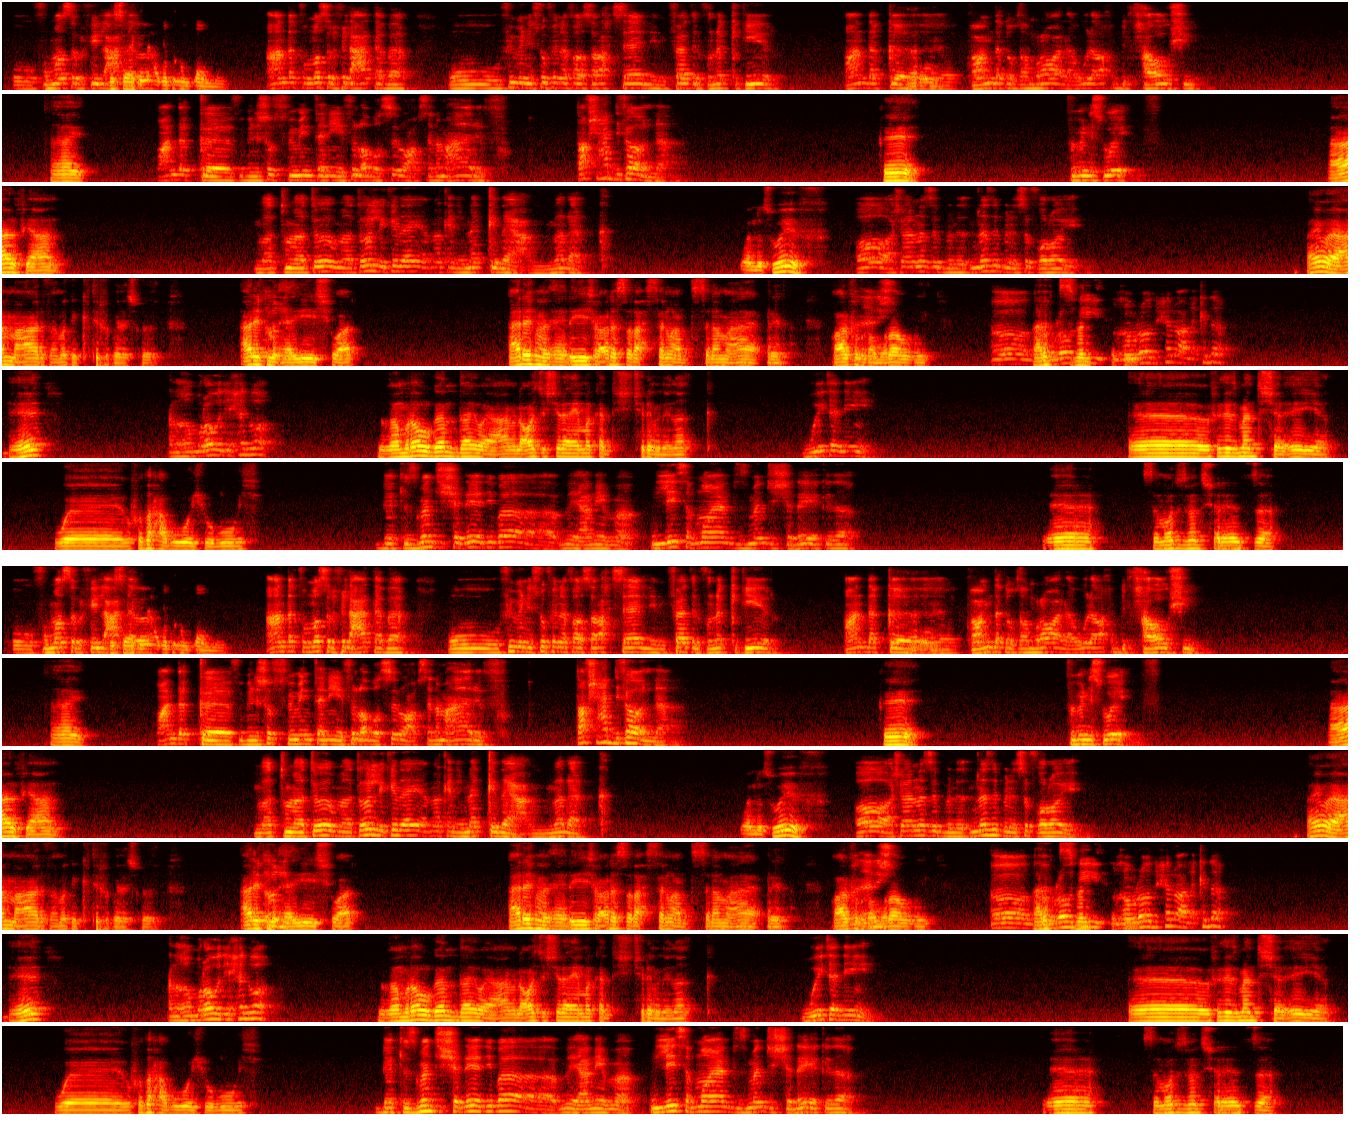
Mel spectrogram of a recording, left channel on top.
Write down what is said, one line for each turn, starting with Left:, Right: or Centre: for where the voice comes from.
Right: في مصر في العتبه
Left: بس أكيد حاجة تكون جامدة
Right: عندك في مصر في العتبة وفي بني سويف هنا فيها صلاح سالم فيها تليفونات كتير وعندك آه،
Left: أيوة
Right: وعندك الغمراوي على أولها واحد بالحواوشي
Left: أيوة
Right: وعندك آه، في بني سويف في مين تاني في الأباصير وعبد السلام عارف متعرفش حد فيها ولا
Left: فين
Right: في بني سويف
Left: عارف يا عم
Right: ما ت- ما ت- ما تقول لي كده أي أماكن هناك كده يا عم ملك
Left: بني سويف
Right: أه عشان أنا نازل بن- نازل بني سويف قريب
Left: أيوة يا عم عارف أماكن كتير في بني سويف
Right: ما
Left: عارف
Right: تقول
Left: منقاريش
Right: لي
Left: عارف من قريش وعارف صلاح سلمى عبد السلام عارف وعارف
Right: ما
Left: الغمراوي
Right: نقليش أه الغمراوي
Left: عارف تسمان
Right: دي
Left: الصغير.
Right: الغمراوي دي حلوة على كده
Left: ايه
Right: الغمراوي دي حلوة
Left: الغمراوي جامد ايوه يا عم لو عايز تشتري اي مكان تشتري من هناك
Right: وإيه تاني
Left: آه في تسمانة الشرقية و- وفتح أبوش وبوش
Right: ده تزمنت الشادية دي بقى يعني ما ليه سموها يعني تزمنت الشادية كده
Left: آه سموه تسمانة الشرقية ازاي؟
